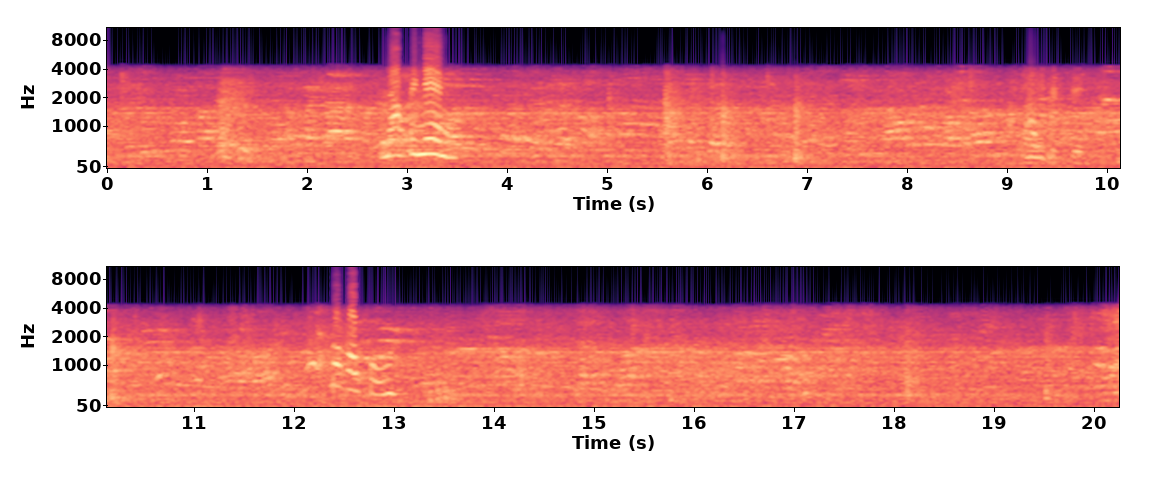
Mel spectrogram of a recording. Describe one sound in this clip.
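Children chatter and shriek nearby.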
